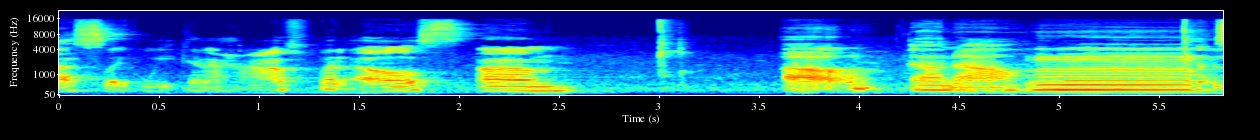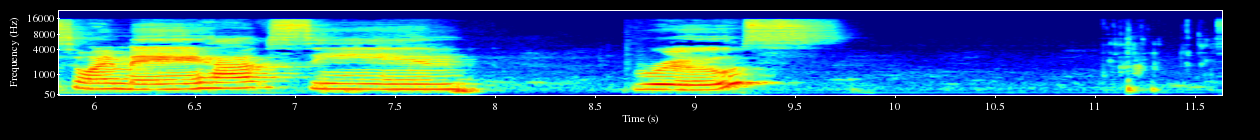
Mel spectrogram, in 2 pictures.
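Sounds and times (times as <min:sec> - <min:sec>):
speech: 0:00.1 - 0:02.7, 0:03.6 - 0:08.0, 0:08.7 - 0:09.6
faint fizzy trickle of champagne: 0:11.0 - 0:11.6
champagne pouring into a glass: 0:11.1 - 0:11.6.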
